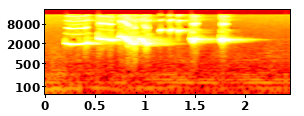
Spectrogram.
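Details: Orange-headed thrush singing to draw other thrushes into song: a rising whistle, a rich warbled cluster of slurred notes, then two short bright whistles and a trailing fading note, loud against near silence.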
